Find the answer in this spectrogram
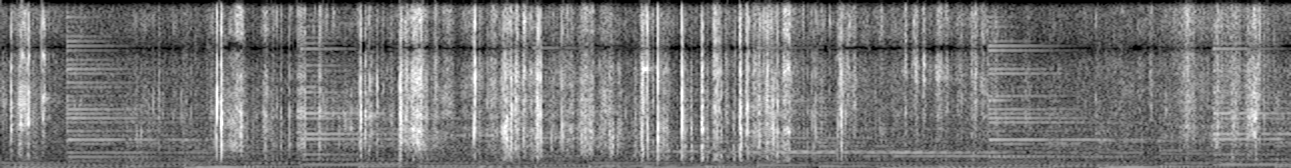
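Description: Background music of held low notes, over clicks and rustles from hands handling an enamel pin on its card backing and tissue paper.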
